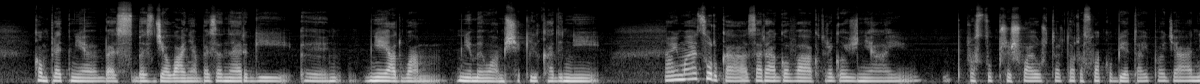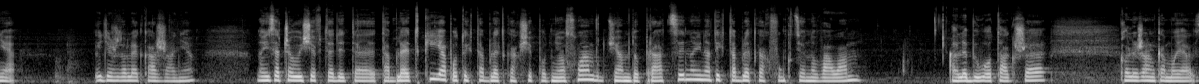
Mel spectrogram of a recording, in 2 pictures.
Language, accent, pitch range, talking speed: Polish, native, 165-185 Hz, 160 wpm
